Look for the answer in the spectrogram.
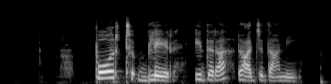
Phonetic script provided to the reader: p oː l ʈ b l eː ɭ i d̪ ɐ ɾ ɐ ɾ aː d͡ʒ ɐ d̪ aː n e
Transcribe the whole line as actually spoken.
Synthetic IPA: p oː ɾ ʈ b l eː ɾ i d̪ ɐ ɾ ɐ ɾ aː d͡ʒ ɐ d̪ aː n i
